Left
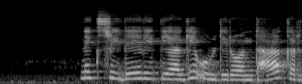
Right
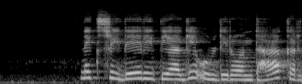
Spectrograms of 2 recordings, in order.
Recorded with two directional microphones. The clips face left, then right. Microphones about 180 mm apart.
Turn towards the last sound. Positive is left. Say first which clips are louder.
# right 1 dB
turn(degrees=-20)  # may be behind; listen again after turning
